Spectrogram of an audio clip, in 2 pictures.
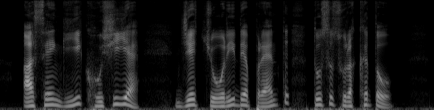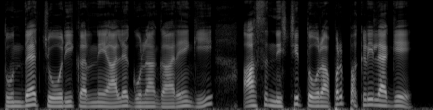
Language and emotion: Dogri, happy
